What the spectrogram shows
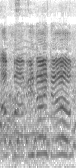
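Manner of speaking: mock wailing, like a weeping bride.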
